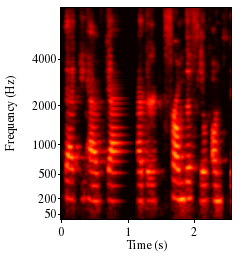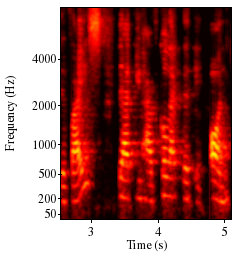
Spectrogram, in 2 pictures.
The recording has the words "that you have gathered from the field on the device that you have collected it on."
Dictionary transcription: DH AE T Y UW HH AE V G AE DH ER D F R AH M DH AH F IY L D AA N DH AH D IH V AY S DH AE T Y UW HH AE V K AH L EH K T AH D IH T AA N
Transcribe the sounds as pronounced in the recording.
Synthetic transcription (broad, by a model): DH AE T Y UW HH AE V G AE DH ER D F R AH M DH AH F IY L D AA N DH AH D IH V AY S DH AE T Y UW HH AE V K AH L EH K T AH D IH T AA N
